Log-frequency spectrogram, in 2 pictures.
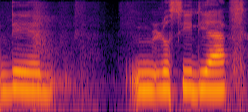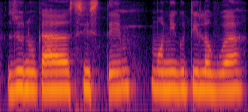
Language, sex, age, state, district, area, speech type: Assamese, female, 30-45, Assam, Majuli, urban, spontaneous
